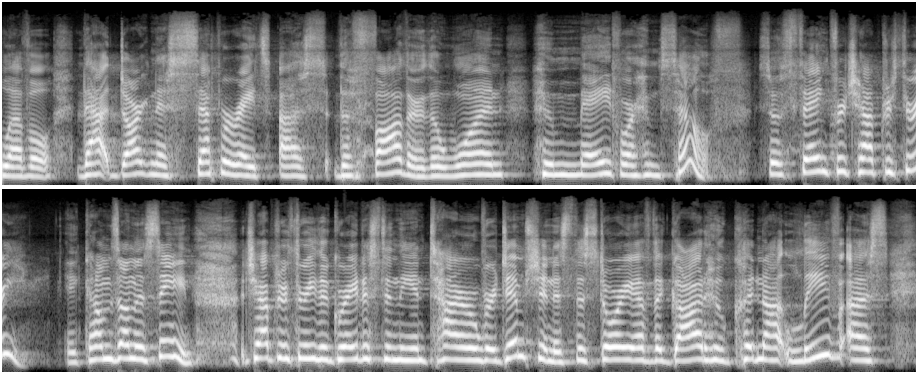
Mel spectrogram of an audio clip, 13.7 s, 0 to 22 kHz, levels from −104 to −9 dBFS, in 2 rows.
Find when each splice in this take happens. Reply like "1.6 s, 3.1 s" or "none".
2.5 s, 4.6 s, 5.6 s, 6.2 s, 7.2 s, 9.7 s, 10.4 s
